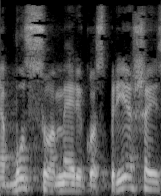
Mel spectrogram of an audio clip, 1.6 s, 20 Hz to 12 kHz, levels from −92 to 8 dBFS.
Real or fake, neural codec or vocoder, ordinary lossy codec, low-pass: real; none; MP3, 48 kbps; 10.8 kHz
